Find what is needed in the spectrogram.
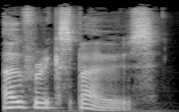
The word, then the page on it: overexpose: British English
